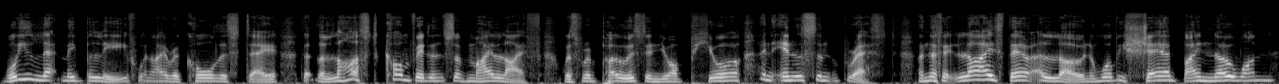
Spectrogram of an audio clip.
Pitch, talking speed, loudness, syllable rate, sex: 160 Hz, 180 wpm, -19 LUFS, 4.5 syllables/s, male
